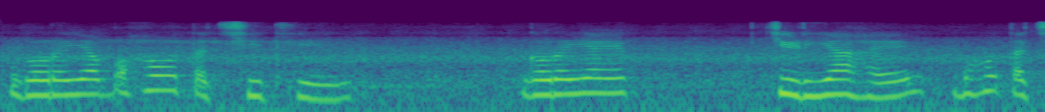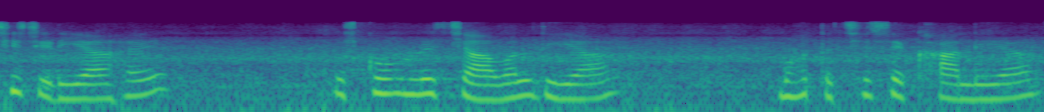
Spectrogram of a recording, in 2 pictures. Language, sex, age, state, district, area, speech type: Hindi, female, 60+, Uttar Pradesh, Lucknow, rural, spontaneous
